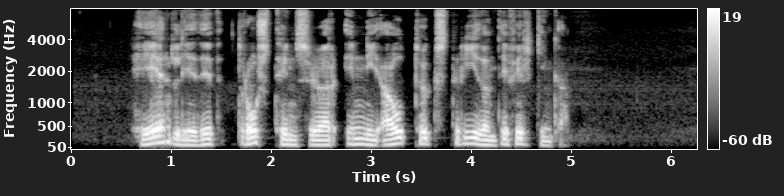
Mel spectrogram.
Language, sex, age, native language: Icelandic, male, 30-39, Icelandic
